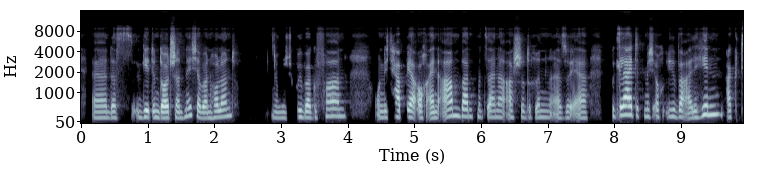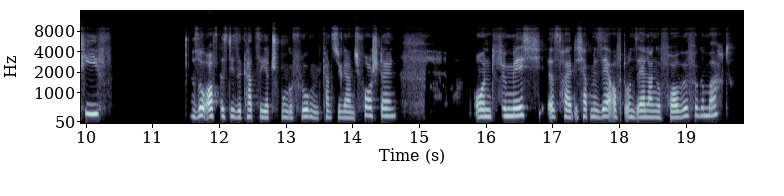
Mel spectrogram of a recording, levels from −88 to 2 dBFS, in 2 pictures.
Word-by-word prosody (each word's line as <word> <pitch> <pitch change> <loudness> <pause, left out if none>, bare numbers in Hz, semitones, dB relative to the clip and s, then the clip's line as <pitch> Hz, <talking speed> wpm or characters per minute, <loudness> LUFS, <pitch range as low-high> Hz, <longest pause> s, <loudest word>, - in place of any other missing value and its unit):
Äh, 190 0 -1
das 190 0 -5
geht 205 +1 +3
in 200 0 0
Deutschland 190 0 +5
nicht, 255 +1 -1
aber 180 -2 +3
in 185 +1 -3
Holland. 230 +8 0 0.5
Da 190 - -8
bin 185 - -7
ich 180 - -10
rübergefahren 225 +4 0 0.4
und 195 - -5
ich 200 +2 -5
habe 210 -1 +3
ja 200 - +5
auch 195 -1 +2
ein 180 +1 +1
Armband 230 -1 +2
mit 210 -2 -11
seiner 205 0 -1
Asche 205 -1 0
drin. 200 0 -6
Also, 185 0 -5
er 185 - -2 0.3
begleitet 265 0 +6
mich 225 -1 -2
auch 220 - -3
überall 215 -5 0
hin 290 +7 +2
aktiv. 310 +9 -1 1.2
So 245 +3 +4
oft 235 +1 +5
ist 235 -1 -4
diese 210 -2 -4
Katze 220 0 -5
jetzt 195 -1 -2
schon 205 -1 -9
geflogen, 195 0 -3
kannst 210 -1 -7
du - - -5
dir 190 - -8
gar 190 -1 -2
nicht 180 - -3
vorstellen. 250 -2 -1 1.2
Und 225 0 +2
für 245 - -4
mich 255 - +1
ist 225 - -3
halt 210 -2 +1
ich - - -6
habe 230 - -1
mir 220 - -5
sehr 230 +3 +1
oft - - -3
und 215 - -3
sehr 210 +1 +1
lange 205 -1 -2
Vorwürfe 230 +8 -1
gemacht. 270 - -5
220 Hz, 185 wpm, -22 LUFS, 200-245 Hz, 1.2 s, begleitet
